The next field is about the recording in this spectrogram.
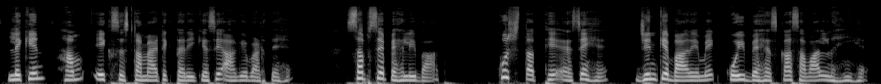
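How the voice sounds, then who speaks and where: A woman voicing a calm, methodical male detective in a story reading, cool and measured as he reasons. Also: mid-range voice, smooth, no echo, studio quality, natural voice.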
